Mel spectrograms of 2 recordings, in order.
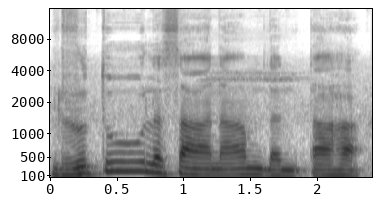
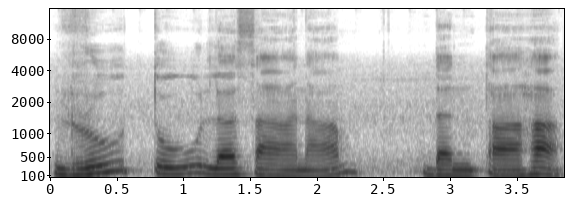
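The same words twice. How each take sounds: First: Slow recitation. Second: ऋतुलसानाम drawn out very slowly, each syllable separate, then दंताः; सूत्र को धीरे-धीरे अक्षर-अक्षर बोलना. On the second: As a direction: spell out ऋतुलसानाम slowly for students. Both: Shown as a demonstration. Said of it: "इसका भी एक सूत्र दिया हुआ है".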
